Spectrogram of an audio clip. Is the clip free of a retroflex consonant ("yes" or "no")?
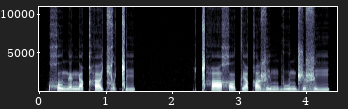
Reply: no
